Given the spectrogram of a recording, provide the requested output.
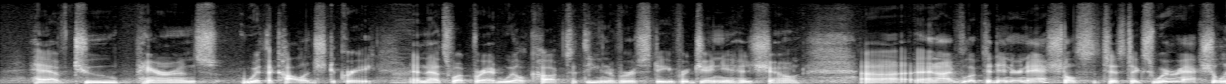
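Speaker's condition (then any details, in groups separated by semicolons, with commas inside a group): No condition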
